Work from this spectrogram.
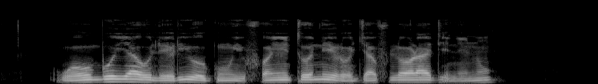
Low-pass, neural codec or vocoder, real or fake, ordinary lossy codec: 10.8 kHz; none; real; MP3, 32 kbps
